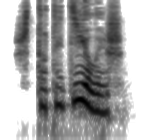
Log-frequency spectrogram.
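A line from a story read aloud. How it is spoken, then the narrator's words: Hissed. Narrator (Russian): прошипела Нола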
